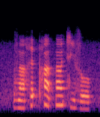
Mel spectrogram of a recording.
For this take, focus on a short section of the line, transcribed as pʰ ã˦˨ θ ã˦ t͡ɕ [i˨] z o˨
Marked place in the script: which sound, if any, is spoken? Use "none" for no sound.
i˨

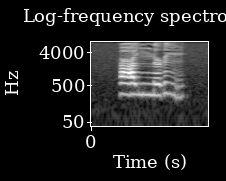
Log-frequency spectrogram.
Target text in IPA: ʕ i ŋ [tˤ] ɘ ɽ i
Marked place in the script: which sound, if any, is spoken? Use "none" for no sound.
n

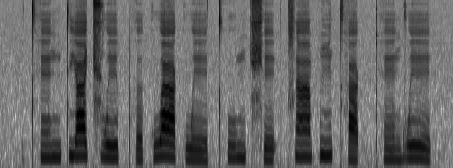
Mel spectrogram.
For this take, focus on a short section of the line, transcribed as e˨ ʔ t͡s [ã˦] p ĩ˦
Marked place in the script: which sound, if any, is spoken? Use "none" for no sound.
ã˦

